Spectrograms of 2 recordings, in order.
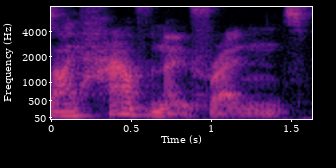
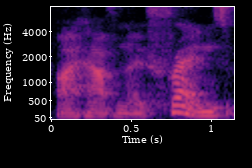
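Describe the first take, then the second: First: The verb is overstressed with frustration. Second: The words get even, emotionless stress. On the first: The speaker is annoyed about the situation. "if you want to add extra emphasis and frustration, ... we tend to overstress the verb" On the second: The speaker simply states a fact. "which is the standard and emotionless option"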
